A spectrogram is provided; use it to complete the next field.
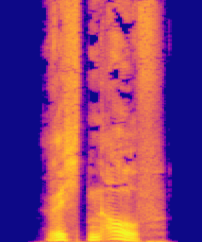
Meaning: inflection of aufrichten: 1. first/third-person plural present 2. first/third-person plural subjunctive I
- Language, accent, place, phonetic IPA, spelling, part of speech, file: German, Germany, Berlin, [ˌʁɪçtn̩ ˈaʊ̯f], richten auf, verb, De-richten auf.ogg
